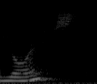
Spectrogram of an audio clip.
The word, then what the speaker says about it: läufst: They add an umlaut over the A, which makes the pronunciation different. So, laufen meaning to run. Ich laufe, du läufst, läuft, wir laufen, ihr lauft, sie laufen.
